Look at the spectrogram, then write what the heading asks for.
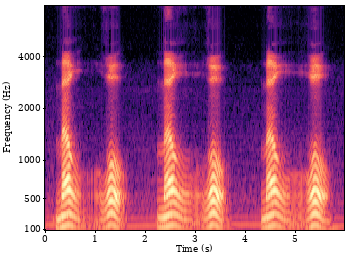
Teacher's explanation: huruf tafkhim yang sukun sebelumnya fathah, maka ambil timbangan ketebalannya selevel dengan kho fathah, atau huruf tebal, huruf tafkhim yang fathah.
